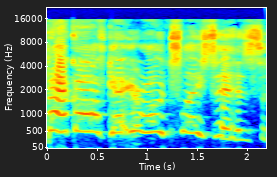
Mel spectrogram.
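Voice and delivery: mock scream through full mouth, very high, drawn out. Retelling a funny scene from a show: imitating a scream with mouth full. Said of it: "screaming with his mouth full".

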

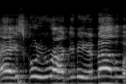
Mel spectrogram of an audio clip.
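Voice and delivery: acted-out brash, loud, high shout. Retelling how the bartender called to a regular: imitating a loud bartender. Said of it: "she loud as fuck".

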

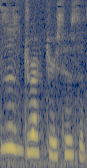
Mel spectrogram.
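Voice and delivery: ordinary delivery

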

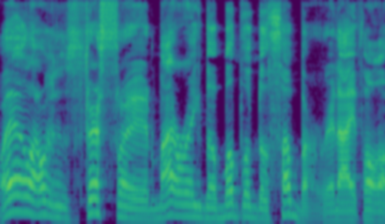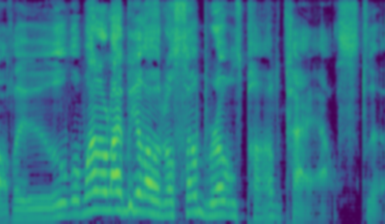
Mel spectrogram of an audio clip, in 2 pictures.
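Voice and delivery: loud, nerdy character voice. Playing a new nerdy character being welcomed on the show: nerdy Rick Moranis character voice. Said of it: "This is my new character".

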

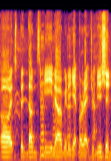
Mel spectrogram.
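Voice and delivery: ordinary talk

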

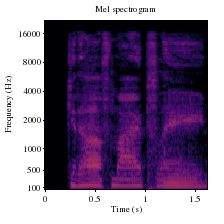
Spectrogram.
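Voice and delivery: put-on gruff movie cowboy voice. Showing off an impression after praise, doing a Clint Eastwood impression. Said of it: "I know that's not him".

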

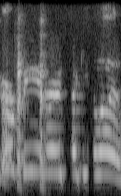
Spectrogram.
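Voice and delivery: very high-pitched shouted yelling. Recounting an argument, the speaker repeats what a man yelled at them: retelling a yell. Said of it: "Eric was like yelling at me".

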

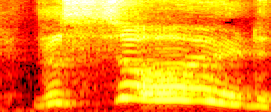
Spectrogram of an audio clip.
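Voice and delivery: mock movie battle cry, high, loud, excited.

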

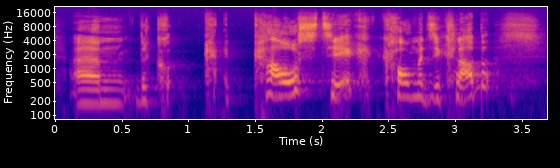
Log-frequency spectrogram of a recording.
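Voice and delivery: very slow, fake put-on German accent. Comedian announcing his upcoming comedy club show to listeners, put-on german accent. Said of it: "I don't know why I'm doing a German accent".

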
